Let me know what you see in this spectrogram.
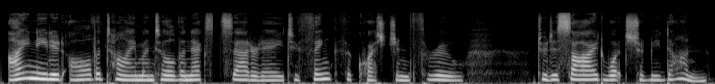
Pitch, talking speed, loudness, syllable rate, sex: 210 Hz, 170 wpm, -18 LUFS, 4.4 syllables/s, female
